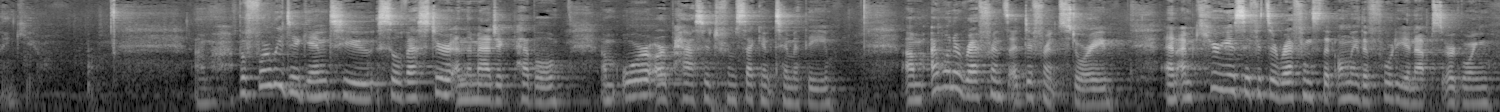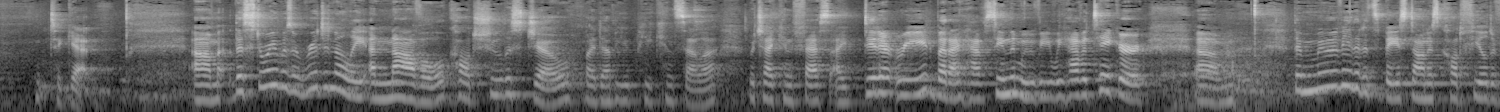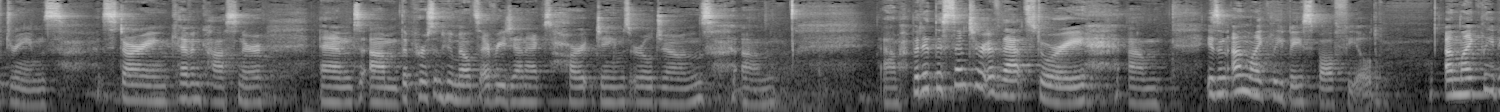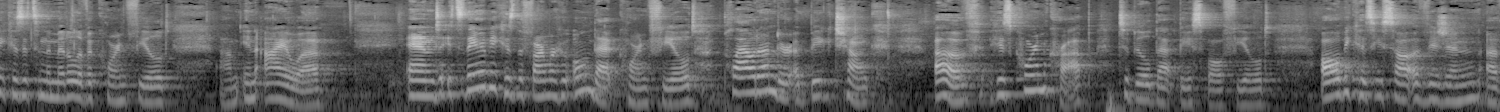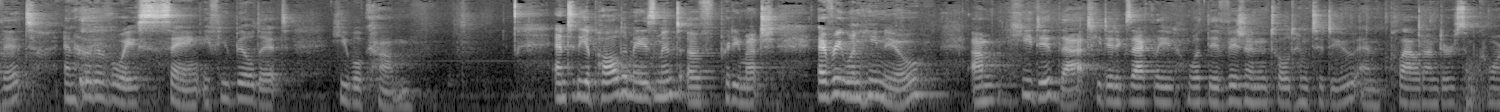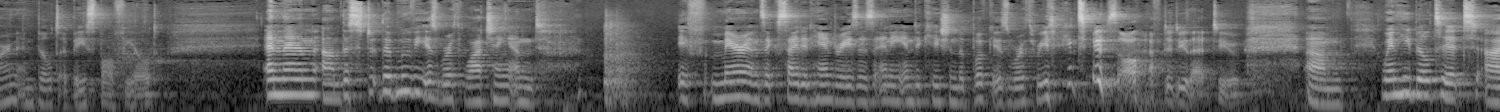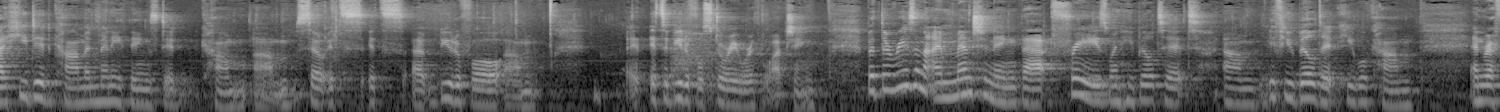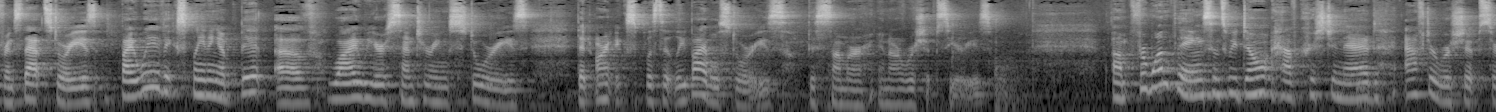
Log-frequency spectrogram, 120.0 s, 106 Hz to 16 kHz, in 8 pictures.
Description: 72824-sermon-.m4a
